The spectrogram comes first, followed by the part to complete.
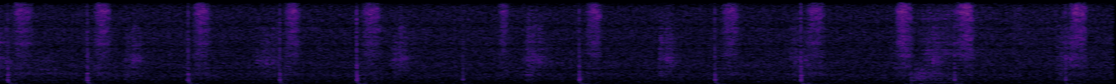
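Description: Near silence broken by about a dozen faint, sharp clicks, irregularly spaced about half a second to a second apart, typical of a computer mouse being clicked and scrolled.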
